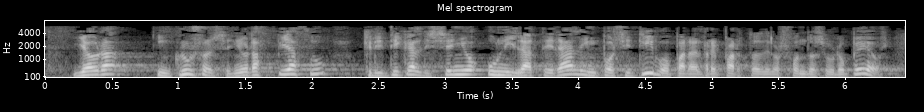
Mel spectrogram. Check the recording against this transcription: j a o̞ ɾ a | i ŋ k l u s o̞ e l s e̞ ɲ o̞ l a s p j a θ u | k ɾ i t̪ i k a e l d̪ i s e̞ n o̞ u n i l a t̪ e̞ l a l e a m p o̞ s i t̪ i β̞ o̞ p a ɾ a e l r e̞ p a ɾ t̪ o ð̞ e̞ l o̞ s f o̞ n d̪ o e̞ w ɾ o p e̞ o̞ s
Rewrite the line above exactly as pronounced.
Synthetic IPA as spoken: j a o̞ ɾ a | i ŋ k l u s o̞ e l s e̞ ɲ o̞ ɾ a θ p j a θ u | k ɾ i t̪ i k a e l d̪ i s e̞ ɲ o̞ u n i l a t̪ e̞ ɾ a l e i m p o̞ s i t̪ i β̞ o̞ p a ɾ a e l r e̞ p a ɾ t̪ o ð̞ e̞ l o̞ s f o̞ n d̪ o e̞ w ɾ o p e̞ o̞ s

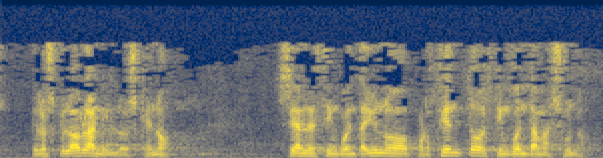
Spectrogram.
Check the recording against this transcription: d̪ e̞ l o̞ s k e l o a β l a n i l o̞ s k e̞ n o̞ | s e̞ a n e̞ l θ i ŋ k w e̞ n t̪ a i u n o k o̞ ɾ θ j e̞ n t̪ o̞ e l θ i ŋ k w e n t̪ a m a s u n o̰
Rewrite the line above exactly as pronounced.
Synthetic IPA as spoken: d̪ e̞ l o̞ s k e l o a β l a n i l o̞ s k e̞ n o̞ | s e̞ a n e̞ l θ i ŋ k w e̞ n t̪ a j u n o p o̞ ɾ θ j e̞ n t̪ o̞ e l θ i ŋ k w e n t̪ a m a s u n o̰

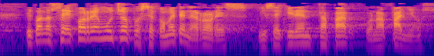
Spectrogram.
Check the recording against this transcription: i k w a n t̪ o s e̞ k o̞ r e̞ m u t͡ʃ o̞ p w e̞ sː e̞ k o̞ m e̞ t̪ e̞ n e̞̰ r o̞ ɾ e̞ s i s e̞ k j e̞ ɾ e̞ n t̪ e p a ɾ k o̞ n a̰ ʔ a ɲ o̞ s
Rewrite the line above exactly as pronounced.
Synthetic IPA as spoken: i k w a n d̪ o s e̞ k o̞ r e̞ m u t͡ʃ o̞ p w e̞ sː e̞ k o̞ m e̞ t̪ e̞ n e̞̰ r o̞ ɾ e̞ s i s e̞ k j e̞ ɾ e̞ n t̪ a p a ɾ k o̞ n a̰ p a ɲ o̞ s

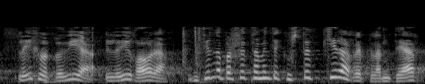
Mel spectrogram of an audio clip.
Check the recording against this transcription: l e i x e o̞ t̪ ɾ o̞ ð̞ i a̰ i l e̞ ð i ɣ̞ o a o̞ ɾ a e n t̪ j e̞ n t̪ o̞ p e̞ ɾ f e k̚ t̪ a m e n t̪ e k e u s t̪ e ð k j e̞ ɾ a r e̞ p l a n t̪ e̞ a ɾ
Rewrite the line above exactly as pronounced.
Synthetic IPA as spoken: l e i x e o̞ t̪ ɾ o̞ ð̞ i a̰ i l e̞ ð i ɣ̞ o a o̞ ɾ a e n t̪ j e̞ n d̪ o̞ p e̞ ɾ f e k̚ t̪ a m e n t̪ e k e u s t̪ e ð k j e̞ ɾ a r e̞ p l a n t̪ e̞ a ɾ

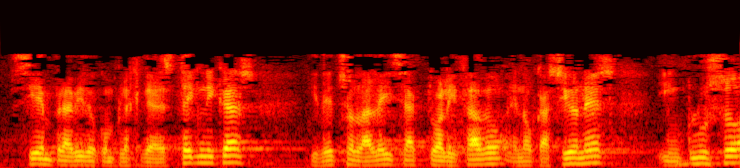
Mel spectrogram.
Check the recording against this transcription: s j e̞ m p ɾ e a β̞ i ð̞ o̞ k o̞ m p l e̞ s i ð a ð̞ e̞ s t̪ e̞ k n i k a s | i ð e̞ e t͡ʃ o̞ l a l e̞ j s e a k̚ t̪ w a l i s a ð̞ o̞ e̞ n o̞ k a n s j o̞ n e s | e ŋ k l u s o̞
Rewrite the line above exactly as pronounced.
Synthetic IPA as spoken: s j e̞ m p ɾ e a β̞ i ð̞ o̞ k o̞ m p l e̞ x i ð a ð̞ e̞ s t̪ e̞ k n i k a s | i ð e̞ e t͡ʃ o̞ l a l e̞ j s e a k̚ t̪ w a l i θ a ð̞ o̞ e̞ n o̞ k a s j o̞ n e s | i ŋ k l u s o̞

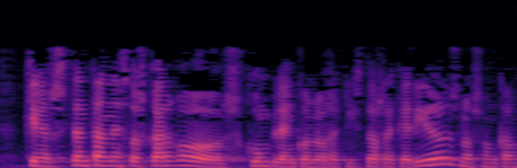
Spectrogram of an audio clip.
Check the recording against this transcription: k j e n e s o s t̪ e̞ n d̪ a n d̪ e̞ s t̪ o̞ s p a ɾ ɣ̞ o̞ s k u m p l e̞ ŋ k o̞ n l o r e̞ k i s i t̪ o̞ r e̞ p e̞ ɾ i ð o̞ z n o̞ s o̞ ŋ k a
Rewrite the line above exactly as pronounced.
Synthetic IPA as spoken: k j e n e s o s t̪ e̞ n t̪ a n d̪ e̞ s t̪ o̞ s k a ɾ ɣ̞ o̞ s k u m p l e̞ ŋ k o̞ n l o r e̞ k i s i t̪ o̞ r e̞ k e̞ ɾ i ð o̞ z n o̞ s o̞ ŋ k a

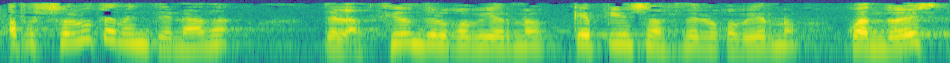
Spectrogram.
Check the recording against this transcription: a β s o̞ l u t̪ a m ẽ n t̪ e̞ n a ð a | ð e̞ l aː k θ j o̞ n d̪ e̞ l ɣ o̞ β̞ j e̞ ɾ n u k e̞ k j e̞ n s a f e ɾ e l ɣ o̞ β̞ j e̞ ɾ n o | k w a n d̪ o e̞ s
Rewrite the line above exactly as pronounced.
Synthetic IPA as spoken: a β s o̞ l u t̪ a m ẽ n t̪ e̞ n a ð a | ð e̞ l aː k θ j o̞ n d̪ e̞ l ɣ o̞ β̞ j e̞ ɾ n o k e̞ p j e̞ n s a θ e ɾ e l ɣ o̞ β̞ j e̞ ɾ n o | k w a n d̪ o e̞ s

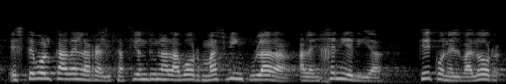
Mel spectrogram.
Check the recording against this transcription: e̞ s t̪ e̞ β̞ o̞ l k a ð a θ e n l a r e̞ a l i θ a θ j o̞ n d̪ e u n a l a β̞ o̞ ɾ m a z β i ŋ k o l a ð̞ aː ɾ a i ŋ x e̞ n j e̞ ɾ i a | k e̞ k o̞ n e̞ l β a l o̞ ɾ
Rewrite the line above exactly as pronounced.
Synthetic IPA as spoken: e̞ s t̪ e̞ β̞ o̞ l k a ð a e n l a r e̞ a l i θ a θ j o̞ n d̪ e u n a l a β̞ o̞ ɾ m a z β i ŋ k u l a ð̞ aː l a i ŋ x e̞ n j e̞ ɾ i a | k e̞ k o̞ n e̞ l β a l o̞ ɾ

